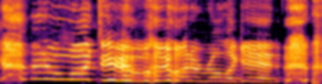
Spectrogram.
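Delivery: high, teary mock-sobbing child, laughing through it; crying child. Mother imitating daughter crying to roll again. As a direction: whimper like a little girl who lost. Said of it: "And she's like".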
